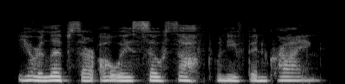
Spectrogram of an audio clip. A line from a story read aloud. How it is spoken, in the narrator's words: he murmurs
